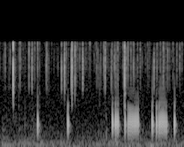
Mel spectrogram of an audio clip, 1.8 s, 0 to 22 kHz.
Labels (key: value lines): label: biophony, knock croak
recorder: SoundTrap 300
